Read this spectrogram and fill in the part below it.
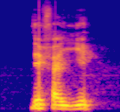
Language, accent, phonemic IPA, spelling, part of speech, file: French, Canada, /de.fa.je/, défaillez, verb, LL-Q150 (fra)-défaillez.wav
- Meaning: inflection of défaillir: 1. second-person plural present indicative 2. second-person plural imperative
